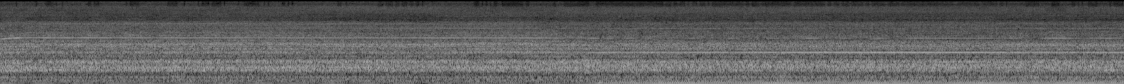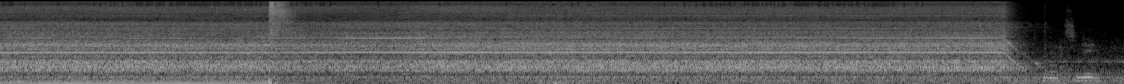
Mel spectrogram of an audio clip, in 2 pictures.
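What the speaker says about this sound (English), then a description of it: "I'll just dry that off." A hair dryer blows steadily and loudly close by for about twenty seconds, its even whooshing roar cutting off abruptly near the end.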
